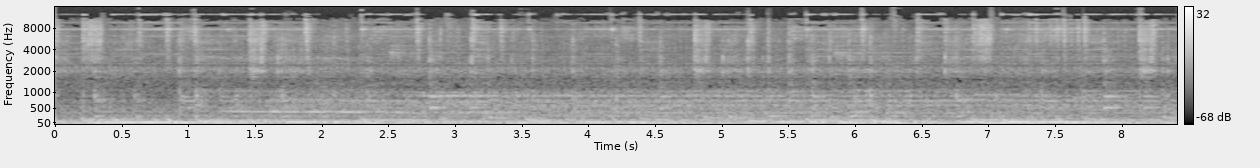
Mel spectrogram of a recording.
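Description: Low, uneven rumble inside a vehicle cabin that swells several times, under faint background music with a few long held notes.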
